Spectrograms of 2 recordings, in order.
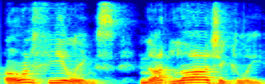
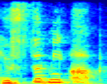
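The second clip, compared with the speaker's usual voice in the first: upset partner; 9 semitones higher than usual. Acted. Partner who waited on Tuesday complains, mock-hurt and high. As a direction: play the stood-up date, half-hammed complaint. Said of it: "you're so pissed off at me. You're like".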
